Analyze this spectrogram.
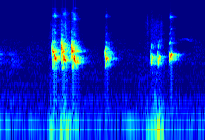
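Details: Yellow-vented bulbul calling, sound meant to provoke other bulbuls: harsh, squawky bubbling notes in three quick clusters with a faint low thump underneath.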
